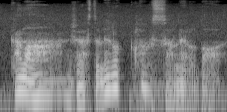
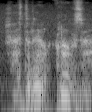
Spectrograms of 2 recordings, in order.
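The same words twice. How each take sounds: First: Soft whispered hiss, fading away; choked snake voice. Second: Whispered, much softer hissing lure; choked snake voice. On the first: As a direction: lure the boy closer like a choking snake. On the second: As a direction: coax like a strangled snake from the dark. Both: Acted. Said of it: "sounded like a snake that was being choked".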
